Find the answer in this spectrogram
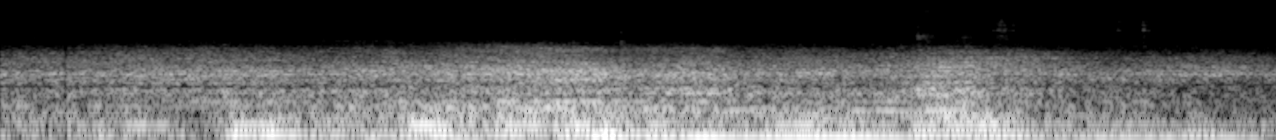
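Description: A low rumble with a hiss over it that builds about a second in, peaks midway and eases off toward the end.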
